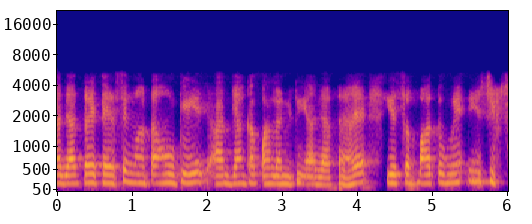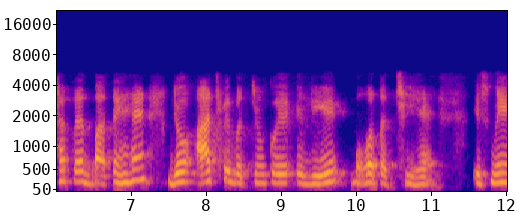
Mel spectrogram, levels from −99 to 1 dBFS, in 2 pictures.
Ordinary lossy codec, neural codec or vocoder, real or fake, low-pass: none; codec, 44.1 kHz, 2.6 kbps, DAC; fake; 5.4 kHz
